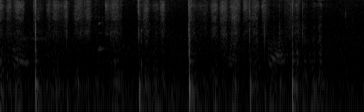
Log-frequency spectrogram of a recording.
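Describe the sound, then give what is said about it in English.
A pen scratches across paper in short strokes as a person writes down a note, with a few sharper taps as it lifts and lands, fairly quiet, with faint rustling between strokes. “Okay, fine. I'm writing it.”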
